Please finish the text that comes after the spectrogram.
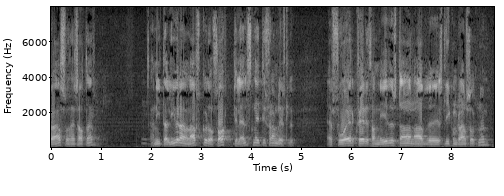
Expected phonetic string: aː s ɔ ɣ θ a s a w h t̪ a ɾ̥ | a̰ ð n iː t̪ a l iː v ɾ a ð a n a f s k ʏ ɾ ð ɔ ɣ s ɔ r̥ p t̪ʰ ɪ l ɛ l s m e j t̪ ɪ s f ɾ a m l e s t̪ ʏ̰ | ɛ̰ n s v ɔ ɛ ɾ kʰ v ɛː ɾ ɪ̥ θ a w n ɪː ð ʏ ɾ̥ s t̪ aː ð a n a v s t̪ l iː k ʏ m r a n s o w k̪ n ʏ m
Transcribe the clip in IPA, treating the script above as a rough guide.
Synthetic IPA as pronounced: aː s ɔ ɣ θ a s a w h t̪ a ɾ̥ | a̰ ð n iː t̪ a l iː v ɾ a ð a n a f s k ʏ ɾ ð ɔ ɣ θ ɔ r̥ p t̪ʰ ɪ l ɛ l s n e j t̪ ɪ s f ɾ a m l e s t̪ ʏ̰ | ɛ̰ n s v ɔ ɛ ɾ kʰ v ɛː ɾ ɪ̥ θ a w n ɪː ð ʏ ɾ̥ s t̪ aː ð a n a v s t̪ l iː k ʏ m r a n s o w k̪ n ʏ m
